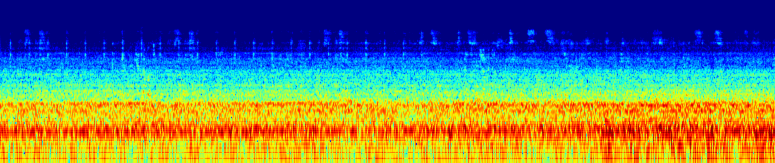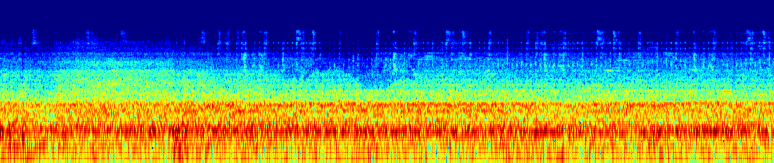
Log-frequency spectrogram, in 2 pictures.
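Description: Steady road and engine noise of a car cruising on a highway, heard from inside the cabin: a continuous low rumble and hum. It grows louder about halfway through as the car draws alongside and passes a coach bus.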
